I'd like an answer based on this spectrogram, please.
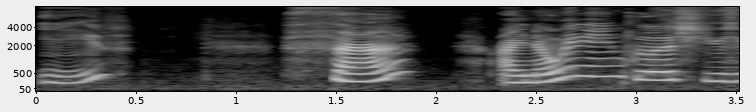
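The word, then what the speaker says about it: Yves: y e v s you do not pronounce the s it is eve i know in english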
